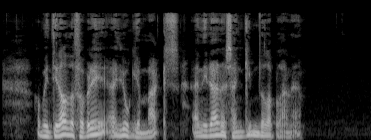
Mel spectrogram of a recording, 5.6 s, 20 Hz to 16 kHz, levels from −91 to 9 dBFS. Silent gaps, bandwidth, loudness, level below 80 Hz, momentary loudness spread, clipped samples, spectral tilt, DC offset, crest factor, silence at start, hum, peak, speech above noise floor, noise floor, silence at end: none; 11.5 kHz; -25 LUFS; -58 dBFS; 13 LU; under 0.1%; -5.5 dB/octave; under 0.1%; 20 dB; 0.15 s; none; -6 dBFS; 51 dB; -75 dBFS; 1.05 s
